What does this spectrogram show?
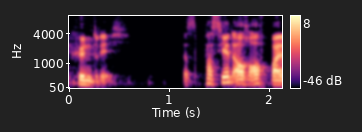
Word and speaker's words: Kündrig: ausgesprochen wird, ja, also ihr hört hier den Namen Kündrik mit G geschrieben. Und ihr hört aber ein Kündrich.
